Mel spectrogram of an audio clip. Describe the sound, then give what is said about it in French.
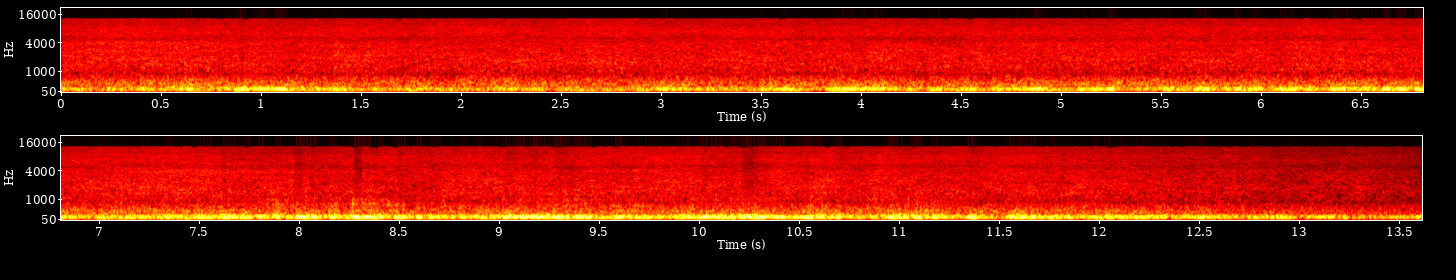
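Muffled, low droning hum of the small Ingenuity Mars helicopter taking off and flying above the Martian ground amid Martian wind, recorded by a microphone on the SuperCam camera built in Toulouse: a steady rumbling whir throughout, swelling slightly louder in the second half, with no voices. “Ce micro a pu capter le son du vent sur place et aussi le son du petit hélicoptère Ingénuité lorsqu'il s'est envolé au-dessus du sol martien.”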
